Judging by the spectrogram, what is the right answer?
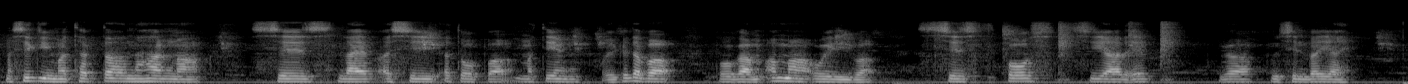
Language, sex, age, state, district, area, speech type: Manipuri, male, 45-60, Manipur, Kangpokpi, urban, read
